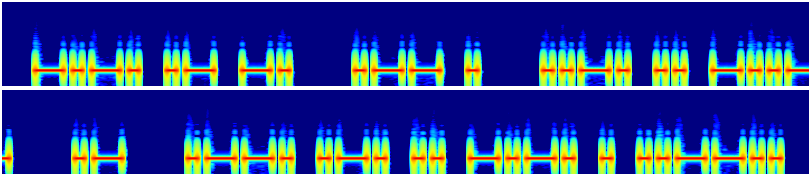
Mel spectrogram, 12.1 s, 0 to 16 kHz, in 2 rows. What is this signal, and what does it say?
Morse code, heard as a keyed tone, about 17 wpm, 700 Hz. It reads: CAN WE FIX A PRICE?
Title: Sentences from Top 1400 Words 17wpm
